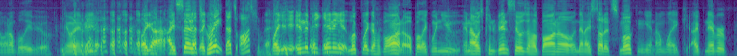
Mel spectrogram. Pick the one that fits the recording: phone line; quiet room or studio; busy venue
busy venue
